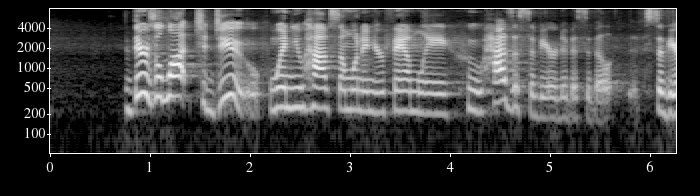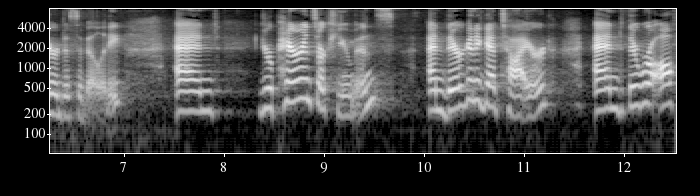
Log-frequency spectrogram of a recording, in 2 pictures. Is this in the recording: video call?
no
